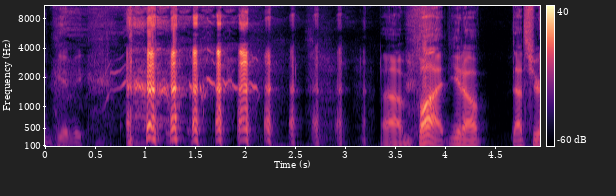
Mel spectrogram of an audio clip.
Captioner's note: laughing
